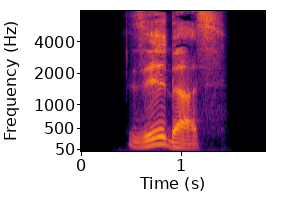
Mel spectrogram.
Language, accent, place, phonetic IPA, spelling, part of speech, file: German, Germany, Berlin, [ˈzɪlbɐs], Silbers, noun, De-Silbers.ogg
- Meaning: genitive singular of Silber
